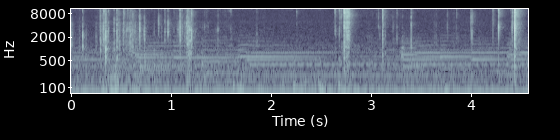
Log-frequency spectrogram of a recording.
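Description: Background music with held notes, over the crinkling and tearing of foam packing being pulled off a boxed collectible figure, with a few sharp crackles, the loudest two near the middle and near the end.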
